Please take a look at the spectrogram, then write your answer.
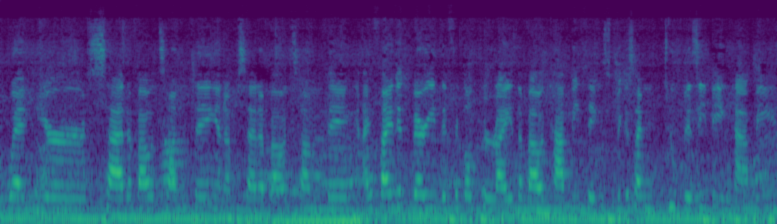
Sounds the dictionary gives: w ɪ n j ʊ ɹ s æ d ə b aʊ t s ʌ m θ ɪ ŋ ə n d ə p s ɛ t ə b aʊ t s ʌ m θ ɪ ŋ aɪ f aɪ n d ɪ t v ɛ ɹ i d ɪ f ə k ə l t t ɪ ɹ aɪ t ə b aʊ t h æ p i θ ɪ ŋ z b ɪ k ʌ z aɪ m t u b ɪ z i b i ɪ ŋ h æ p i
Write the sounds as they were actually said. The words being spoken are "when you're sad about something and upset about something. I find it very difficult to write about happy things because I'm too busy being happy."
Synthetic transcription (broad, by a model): w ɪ n j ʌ ɹ s æ d ə b aʊ t s ʌ m θ ɪ ŋ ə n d ə p s ɛ t ə b aʊ t s ʌ m θ ɪ ŋ aɪ f aɪ n d ɪ t v ɛ ɹ i d ɪ f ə k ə l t t ɪ ɹ aɪ t ə b aʊ t h æ p i θ ɪ ŋ z b ɪ k ʌ z aɪ m t u b ɪ z i b i ɪ ŋ h æ p i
